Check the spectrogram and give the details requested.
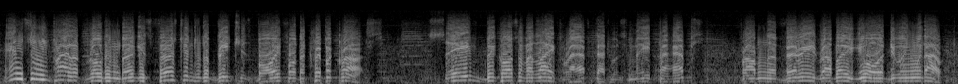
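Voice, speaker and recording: Male 1940s newsreel announcer, American, higher register, dramatic delivery, music underneath. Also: normal speed, pushed and bright, rough recording. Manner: dramatic, declamatory. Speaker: newsreel narrator. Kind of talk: 1940s newsreel scripted narration.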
